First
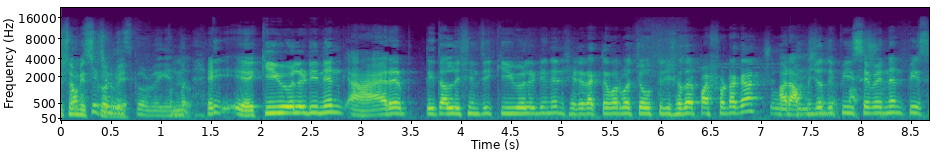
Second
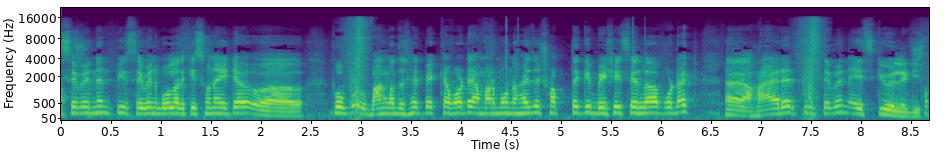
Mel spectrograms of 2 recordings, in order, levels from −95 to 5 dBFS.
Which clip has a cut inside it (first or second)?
first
